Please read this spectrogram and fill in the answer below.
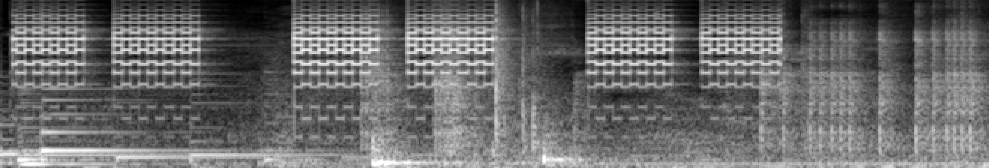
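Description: Mobile phone ringing with an electronic double-ring tone: three ring-rings about two seconds apart.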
